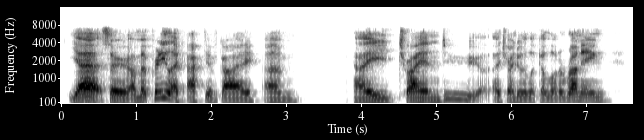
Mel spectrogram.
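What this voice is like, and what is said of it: Australian accent. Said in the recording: “I grew up like in Australia. If you can if you can tell by the accent”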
